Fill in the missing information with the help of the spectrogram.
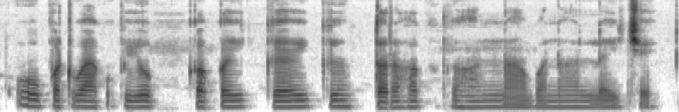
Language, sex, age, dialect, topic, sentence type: Maithili, male, 18-24, Bajjika, agriculture, statement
